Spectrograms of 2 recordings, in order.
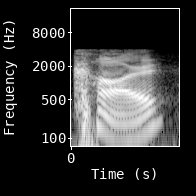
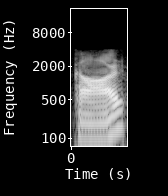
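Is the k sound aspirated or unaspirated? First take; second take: aspirated; unaspirated. First: The k bursts out with a puff of air. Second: The k is soft, without a puff of air. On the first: The speaker calls it right. "tetapi car" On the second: The speaker calls it wrong. "Mereka tidak bisa bilang car"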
